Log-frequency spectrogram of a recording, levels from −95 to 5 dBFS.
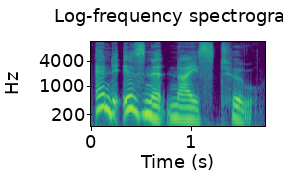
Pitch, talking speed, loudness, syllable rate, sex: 195 Hz, 170 wpm, -17 LUFS, 3.3 syllables/s, female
